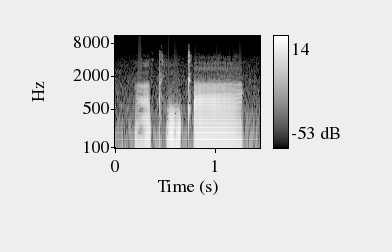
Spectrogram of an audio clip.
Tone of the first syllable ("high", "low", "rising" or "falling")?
low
